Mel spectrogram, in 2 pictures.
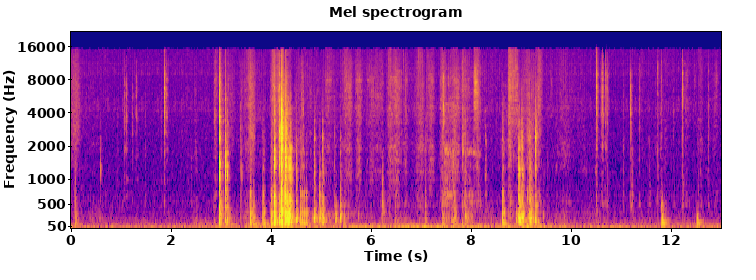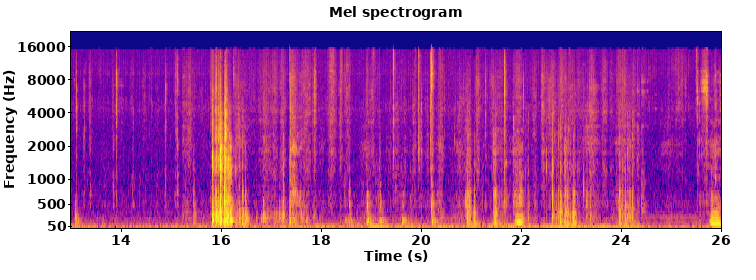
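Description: Screwdriver working a metal hose clamp on a marine diesel's exhaust hose: scattered small metallic clicks and scrapes, with a few louder moments about 3, 4, 9 and 16 seconds in.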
